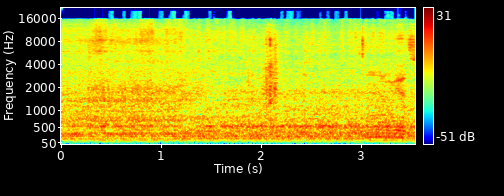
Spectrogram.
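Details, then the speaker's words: Whirlpool Accudry 40-pint dehumidifier, late-1990s or early-2000s, reciprocating compressor, switched to high fan drawing 6.46–6.5 amps: steady airy fan rush over smooth compressor hum, plenty of airflow through the clean condenser; normal running. "6.46 6.5 and plenty of air flow through the condenser so that's still clean"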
